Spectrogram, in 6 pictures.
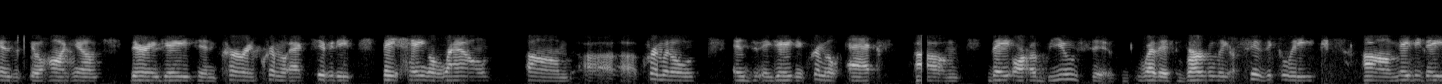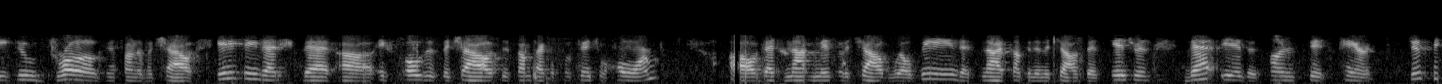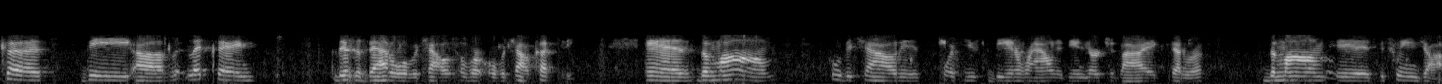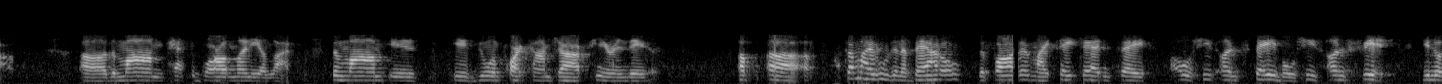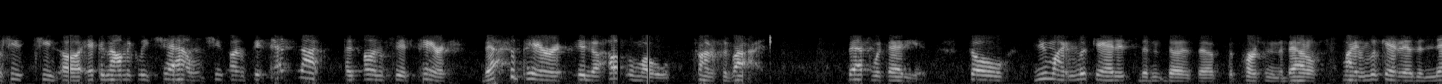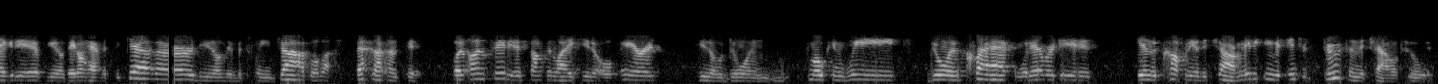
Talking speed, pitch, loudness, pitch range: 175 wpm, 190 Hz, -24 LUFS, 175-215 Hz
